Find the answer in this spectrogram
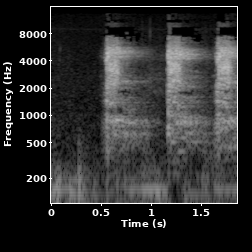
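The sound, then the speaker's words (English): A cell phone ringtone of a barking dog plays three sharp, loud barks, evenly spaced, over a faint low hum. “That's my ringtone on a cell phone. That's a barking dog.”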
